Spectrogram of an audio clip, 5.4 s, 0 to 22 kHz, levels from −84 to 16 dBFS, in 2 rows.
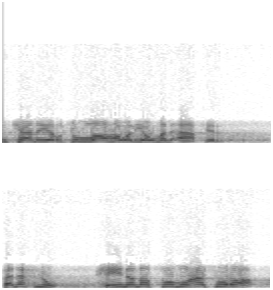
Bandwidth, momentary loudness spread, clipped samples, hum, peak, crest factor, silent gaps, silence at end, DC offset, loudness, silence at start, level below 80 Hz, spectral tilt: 5.6 kHz; 8 LU; under 0.1%; none; -6 dBFS; 16 dB; none; 0 s; under 0.1%; -21 LUFS; 0 s; -74 dBFS; -4.5 dB/octave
